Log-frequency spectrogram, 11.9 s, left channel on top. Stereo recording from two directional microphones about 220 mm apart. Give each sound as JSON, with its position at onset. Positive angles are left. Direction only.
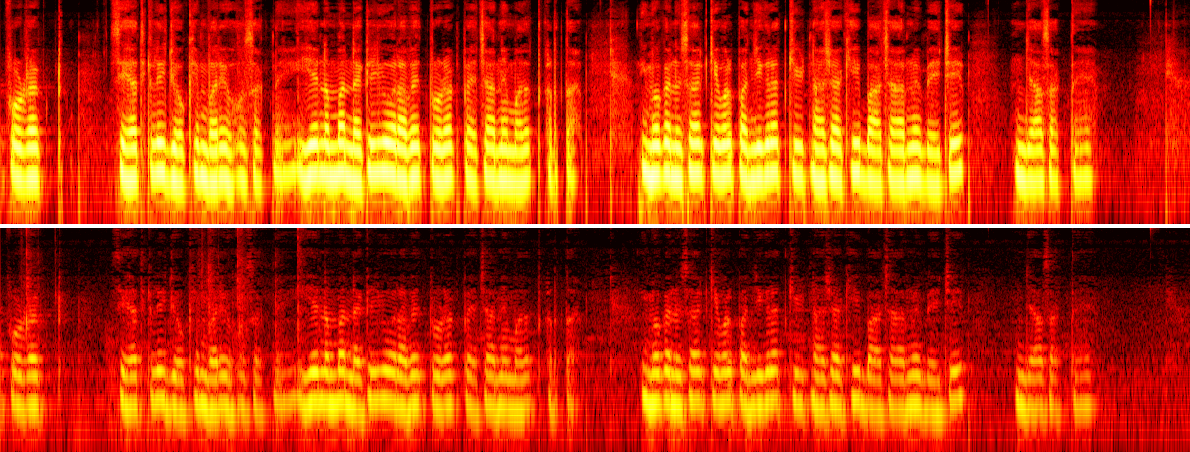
{"t": 0.1, "sound": "speech", "side_deg": 55}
